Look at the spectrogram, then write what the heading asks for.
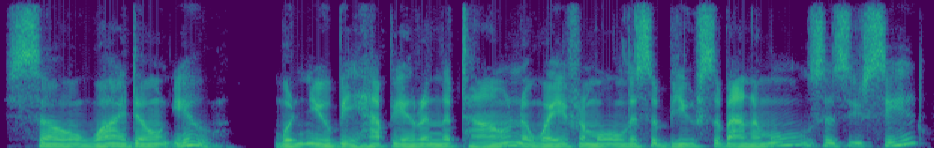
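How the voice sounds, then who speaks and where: A man voicing a calm police woman sergeant asking polite, businesslike questions in an audiobook. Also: medium pitch, moderate pace, no echo, studio quality, close to an everyday voice. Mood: probing.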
